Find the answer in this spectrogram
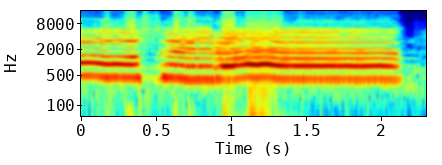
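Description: A high voice singing a hymn in long held notes, with a short break for breath before the second long note.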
